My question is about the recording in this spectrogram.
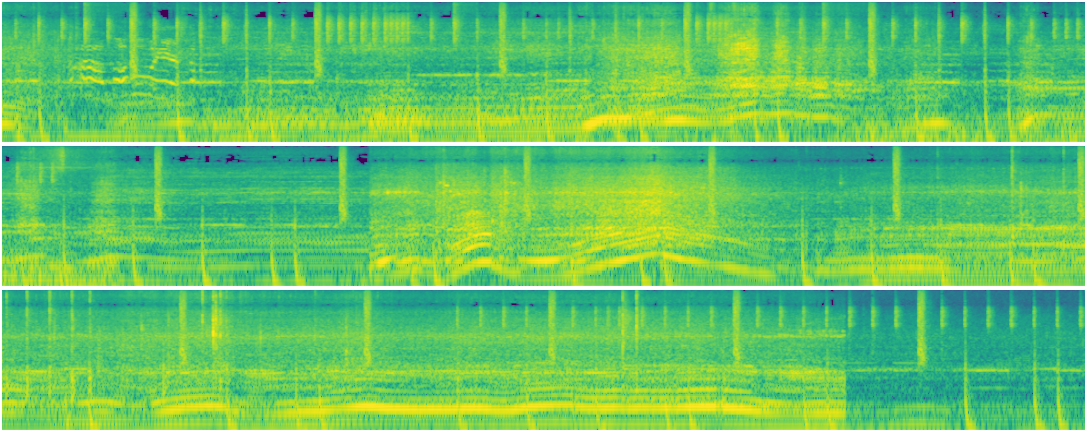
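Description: Off-road rigs' engines revving up and down in bursts as they crawl over rock ledges and boulders, with the strongest rev rising and falling about two-thirds of the way through.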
